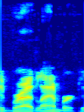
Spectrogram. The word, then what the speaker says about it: Lambert: It's probably Brad Lambert, isn't it? – I believe so, yeah. – I wouldn't go with the French pronunciation, I wouldn't expect. But no, it's the Saskatchewan pronunciation.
